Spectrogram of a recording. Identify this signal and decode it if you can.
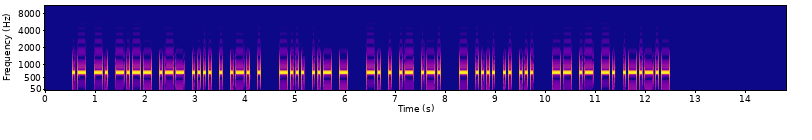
Morse code, heard as a keyed tone, about 22 wpm, 700 Hz. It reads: ANYWHERE BUT NEAR THIS MAN.
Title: Sentences from Top 1400 Words 22wpm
